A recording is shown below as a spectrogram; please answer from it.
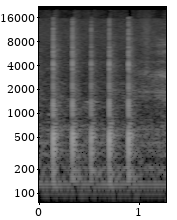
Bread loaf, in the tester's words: when I tap it it sounds Hollow which means it's cooked all the way through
